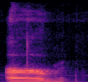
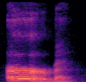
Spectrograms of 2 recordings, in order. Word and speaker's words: herb: It's still herb. No, see, Paul's doing it's still herb. Girl, laugh out loud. No, it is pronounced herb. Herb. The H is silent.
